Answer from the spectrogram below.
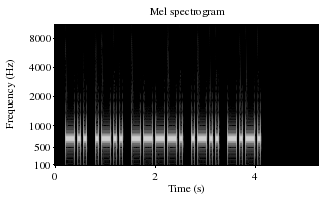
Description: Morse code, heard as a keyed tone, about 20 wpm, 700 Hz. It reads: DL9LC
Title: DXCC-100 Call Signs - 5 Characters - 20wpm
